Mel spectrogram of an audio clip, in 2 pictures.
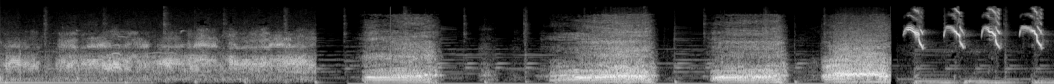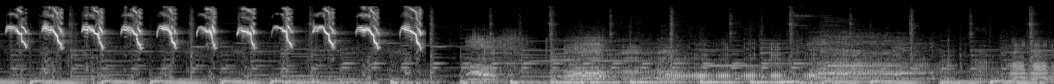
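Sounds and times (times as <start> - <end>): chick peeping: 9.0 - 14.8.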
